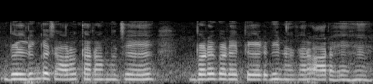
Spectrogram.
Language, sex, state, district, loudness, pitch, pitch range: Hindi, female, Chandigarh, Chandigarh, -15 LUFS, 230 Hz, 225-240 Hz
